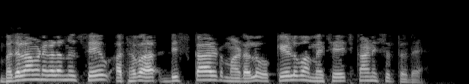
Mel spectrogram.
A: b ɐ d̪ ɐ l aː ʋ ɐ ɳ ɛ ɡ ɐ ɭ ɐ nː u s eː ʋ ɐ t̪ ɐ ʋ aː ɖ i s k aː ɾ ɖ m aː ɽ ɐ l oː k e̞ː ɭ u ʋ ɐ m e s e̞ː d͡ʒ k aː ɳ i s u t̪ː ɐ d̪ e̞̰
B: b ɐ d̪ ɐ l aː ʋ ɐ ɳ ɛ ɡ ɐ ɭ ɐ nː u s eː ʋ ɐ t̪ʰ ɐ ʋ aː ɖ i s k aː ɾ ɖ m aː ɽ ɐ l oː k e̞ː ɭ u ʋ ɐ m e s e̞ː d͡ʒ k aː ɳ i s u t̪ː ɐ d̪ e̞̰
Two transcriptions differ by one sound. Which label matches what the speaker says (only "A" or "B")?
B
